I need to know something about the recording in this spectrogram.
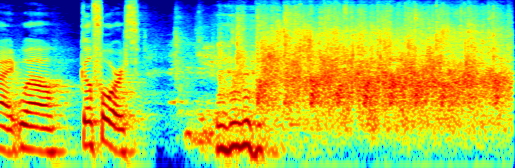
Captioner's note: applause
